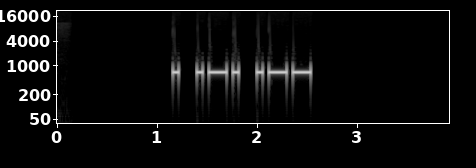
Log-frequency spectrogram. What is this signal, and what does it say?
Morse code, heard as a keyed tone, about 20 wpm, 700 Hz. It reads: ERW
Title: USA Call Sign Postfixes - 3 Letters 20wpm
